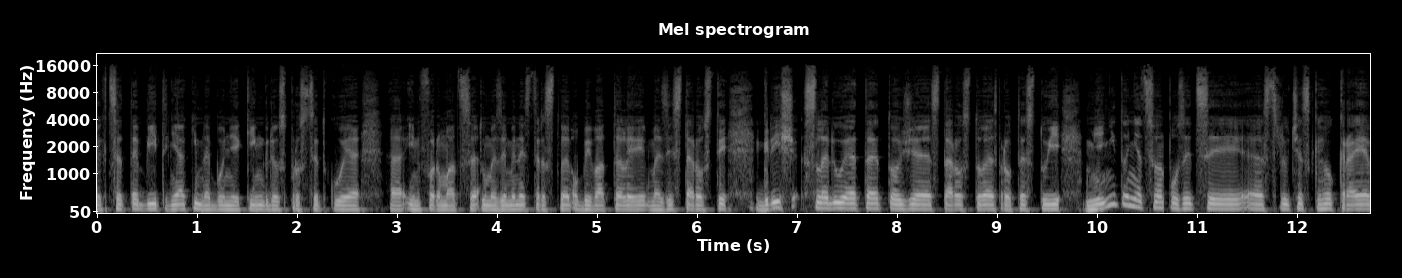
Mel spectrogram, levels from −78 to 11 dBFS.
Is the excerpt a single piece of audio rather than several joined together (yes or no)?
no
